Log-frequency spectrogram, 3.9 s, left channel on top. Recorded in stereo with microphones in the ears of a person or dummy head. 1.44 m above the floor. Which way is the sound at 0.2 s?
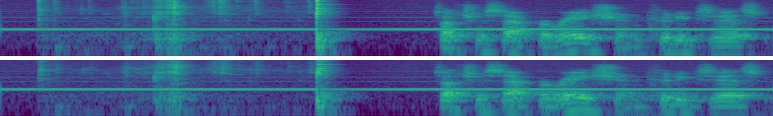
45° left (ahead or behind).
